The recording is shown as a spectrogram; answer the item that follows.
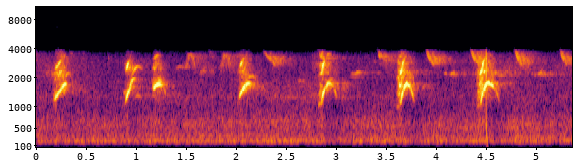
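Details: A bobcat at a big cat sanctuary in summer, in a dawn-chorus-style call, gives short, bright chirps, each arching up then down, repeated about once a second over a low hum.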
